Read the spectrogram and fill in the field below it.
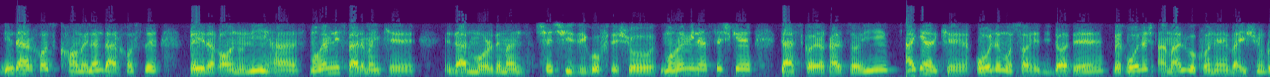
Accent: Iran; من هم آذری هستم

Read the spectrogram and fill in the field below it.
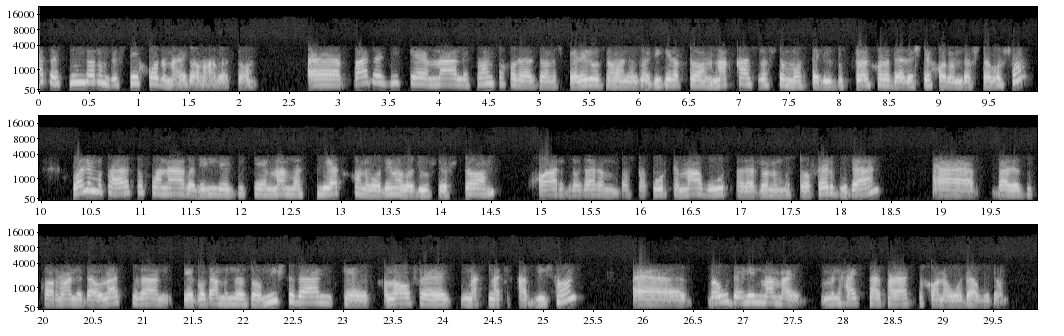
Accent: Kabul, Afghanistan; also born or lived in Mazar-i-Sharif; بعد از تولد ما تا 5 سالگی ما در مزار بودیم، بعد ناقل کابل شدیم چون به اساس کاربار که پدر جانم داشت ما در کابل زندگی نکردیم و ما مکتب در اونجا خواندم. دوره طفولیت ما در کابل سپری کردیم

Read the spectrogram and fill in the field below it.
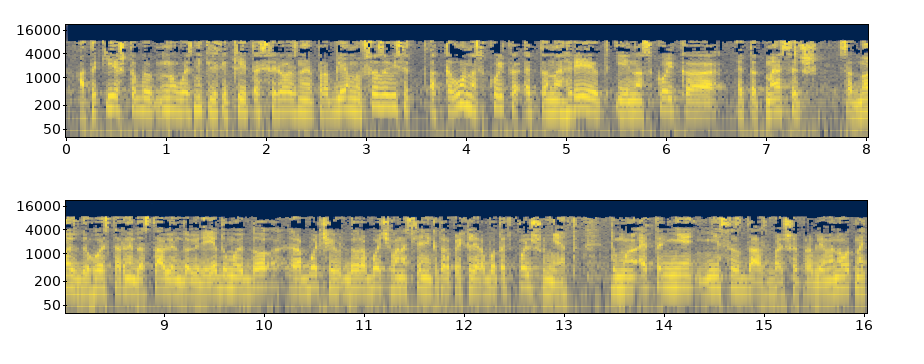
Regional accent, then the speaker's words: Ukraine; now in Poland; все понимают, что я из украинец.

